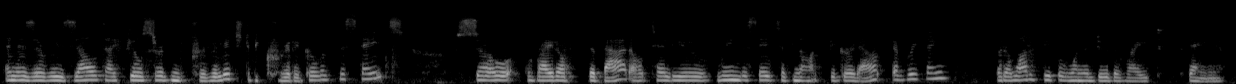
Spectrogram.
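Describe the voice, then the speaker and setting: A woman's voice: fairly low pitch, normal speed, dark tone, slightly rough, muffled recording. A woman from Bulgaria giving an earnest, practical talk to students over a video call. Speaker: guest speaker, essay coach. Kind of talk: webinar talk.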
